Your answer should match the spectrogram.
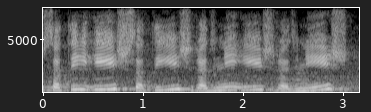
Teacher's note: अब दीर्घ है दोनों तो भी दीर्घ ई रहेगी।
